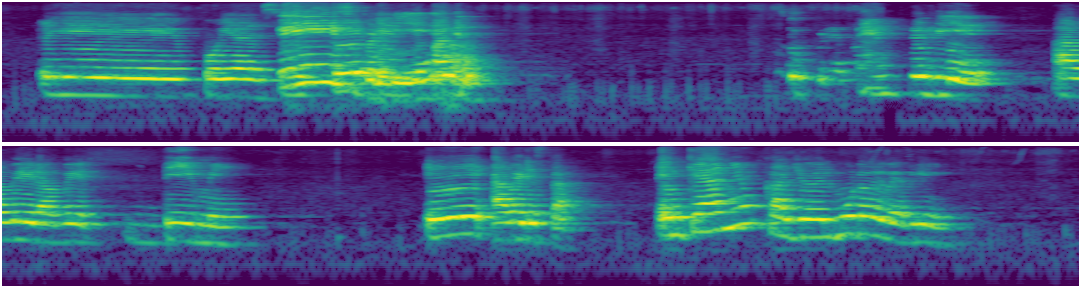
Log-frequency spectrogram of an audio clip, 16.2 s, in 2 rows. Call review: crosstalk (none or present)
present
